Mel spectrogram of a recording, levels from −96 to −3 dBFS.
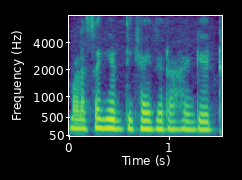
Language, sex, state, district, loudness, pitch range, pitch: Hindi, female, Uttar Pradesh, Ghazipur, -16 LUFS, 195-220 Hz, 205 Hz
